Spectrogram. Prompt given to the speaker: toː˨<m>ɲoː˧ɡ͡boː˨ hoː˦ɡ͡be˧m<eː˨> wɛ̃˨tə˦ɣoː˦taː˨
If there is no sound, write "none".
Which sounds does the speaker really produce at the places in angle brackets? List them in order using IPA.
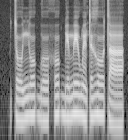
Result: none, eː˦

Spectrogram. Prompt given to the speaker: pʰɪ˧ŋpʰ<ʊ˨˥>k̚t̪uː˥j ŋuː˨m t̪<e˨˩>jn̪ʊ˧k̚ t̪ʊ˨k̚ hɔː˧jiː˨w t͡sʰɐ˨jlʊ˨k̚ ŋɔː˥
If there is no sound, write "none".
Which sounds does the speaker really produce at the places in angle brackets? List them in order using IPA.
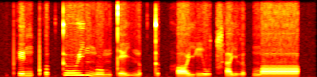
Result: ʊ˨˥, e˨˩

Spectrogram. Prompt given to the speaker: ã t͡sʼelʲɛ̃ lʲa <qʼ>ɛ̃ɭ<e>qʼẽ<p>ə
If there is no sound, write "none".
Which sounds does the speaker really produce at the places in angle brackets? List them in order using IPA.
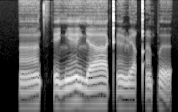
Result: kʼ, e, p

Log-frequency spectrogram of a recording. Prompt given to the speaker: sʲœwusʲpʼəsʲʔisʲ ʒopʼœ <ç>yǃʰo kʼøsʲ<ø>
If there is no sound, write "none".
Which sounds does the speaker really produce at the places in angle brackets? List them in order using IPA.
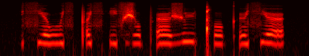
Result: ʒ, œ

